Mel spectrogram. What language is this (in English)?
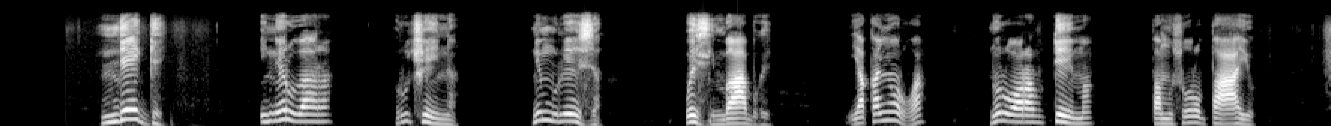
Shona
